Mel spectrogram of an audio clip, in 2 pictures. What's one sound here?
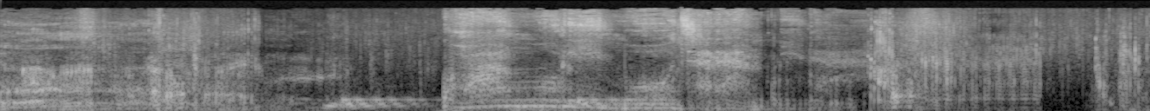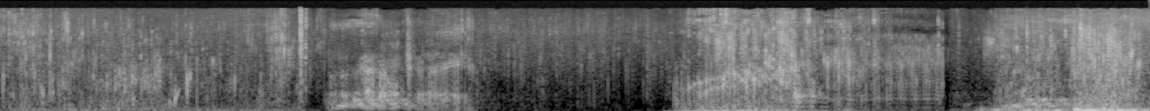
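A young man talks quickly and with animation through a microphone.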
